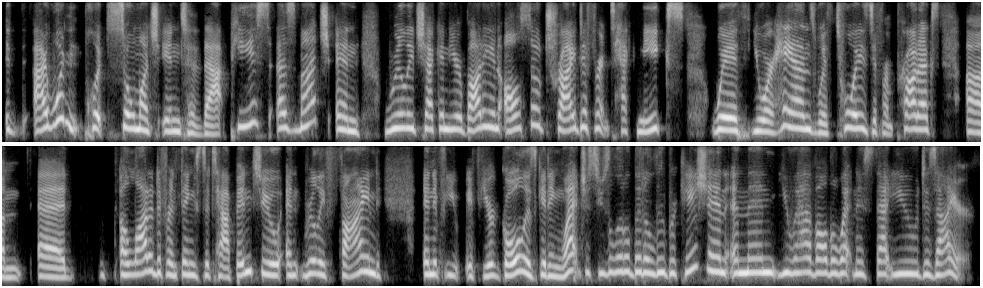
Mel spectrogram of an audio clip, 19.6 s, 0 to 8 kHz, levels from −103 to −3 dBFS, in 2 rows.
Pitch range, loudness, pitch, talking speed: 240-295 Hz, -23 LUFS, 270 Hz, 205 wpm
